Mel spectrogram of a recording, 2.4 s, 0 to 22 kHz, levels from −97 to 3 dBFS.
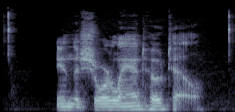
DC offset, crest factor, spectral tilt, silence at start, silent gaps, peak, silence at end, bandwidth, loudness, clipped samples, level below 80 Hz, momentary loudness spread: under 0.1%; 16 dB; -4 dB/octave; 0.05 s; none; -12 dBFS; 0.35 s; 15 kHz; -28 LUFS; under 0.1%; -68 dBFS; 12 LU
